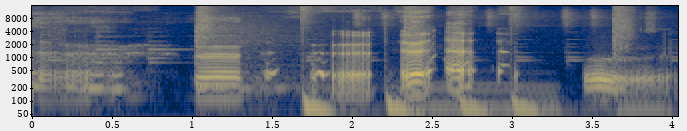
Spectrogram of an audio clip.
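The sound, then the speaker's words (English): A person imitates a zombie with a string of rough, guttural groans and grunts, about five throaty bursts in a row, with short pauses between them. “make a zombie sound.”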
